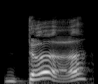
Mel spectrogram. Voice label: Duh, Attitude, male: 'Duh!!', (human voice speaking); Talking; VoiceBox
